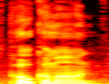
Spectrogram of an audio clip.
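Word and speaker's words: Pokémon: Um, how do you pronounce it then? Is it more of like a e pokemon? Pokemon. Pokemon. It's Pokemon. Okay. It's the E.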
